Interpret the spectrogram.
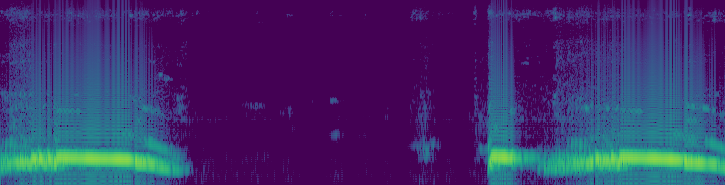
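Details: Low husky coo from a captive pied Barbary dove, trailing downward, then silence for about two seconds before a clipped note and another long descending coo.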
